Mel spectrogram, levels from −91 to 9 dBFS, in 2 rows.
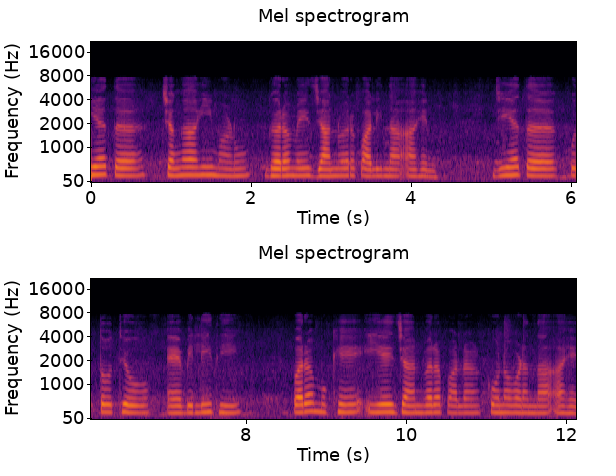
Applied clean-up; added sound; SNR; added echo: none; none; none; none.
